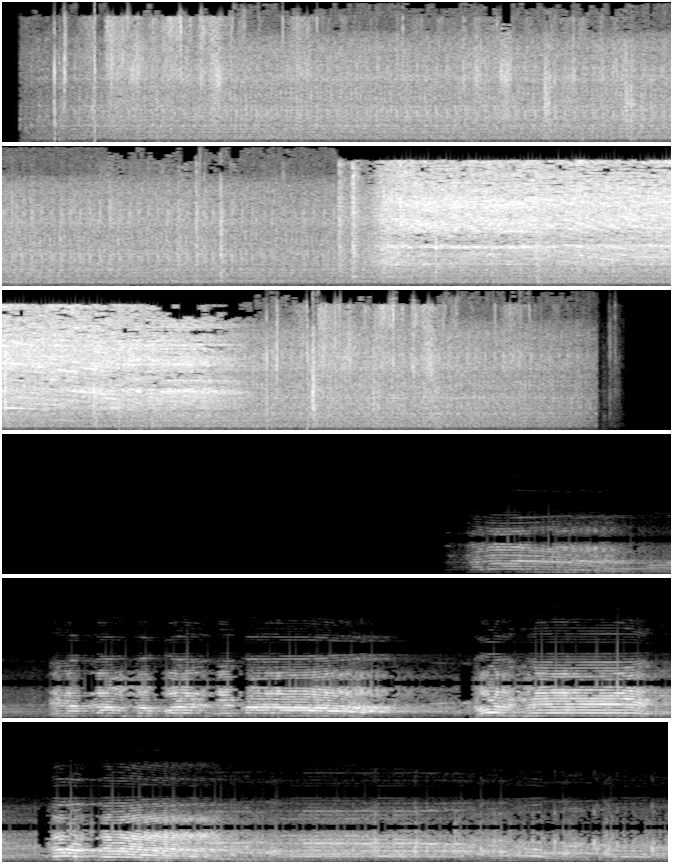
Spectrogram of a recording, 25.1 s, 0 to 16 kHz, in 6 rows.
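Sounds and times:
mechanical whirring: 0:00.2 - 0:12.1
clicks and crackles: 0:09.9 - 0:11.3.

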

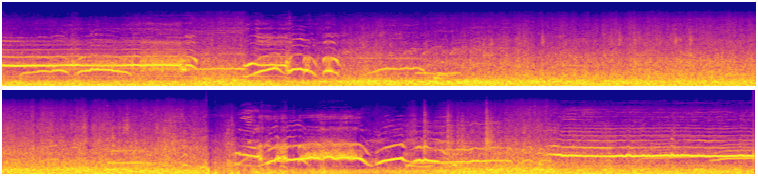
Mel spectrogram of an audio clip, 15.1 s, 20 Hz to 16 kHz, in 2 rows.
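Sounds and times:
roller coaster rumbling on track: 0:00.0 - 0:15.0
wind over microphone: 0:00.0 - 0:15.0.

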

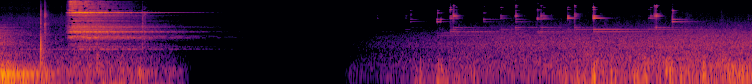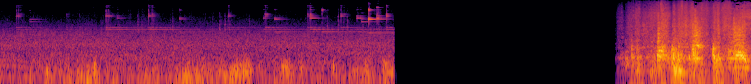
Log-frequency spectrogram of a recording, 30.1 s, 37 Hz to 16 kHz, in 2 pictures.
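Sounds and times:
wind chimes tinkling: 0:01.3 - 0:04.8, 0:07.6 - 0:14.3, 0:15.3 - 0:23.0
wind rumble on microphone: 0:11.2 - 0:23.0.

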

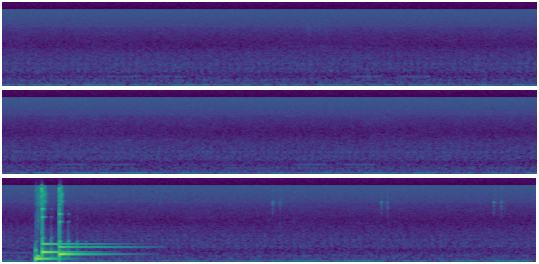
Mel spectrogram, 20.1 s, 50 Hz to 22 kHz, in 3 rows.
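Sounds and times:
two-note bell chime: 0:13.8 - 0:15.0.

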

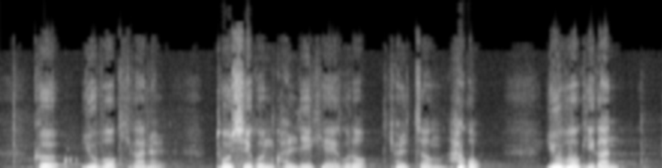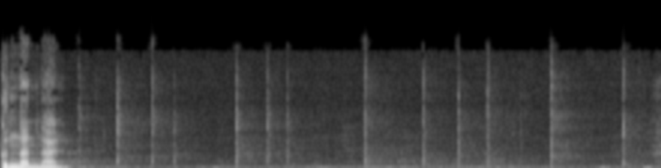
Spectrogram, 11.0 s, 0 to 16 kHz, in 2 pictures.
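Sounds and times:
low room hum: 0:00.0 - 0:11.0
chalk tapping on chalkboard: 0:06.1 - 0:11.0.

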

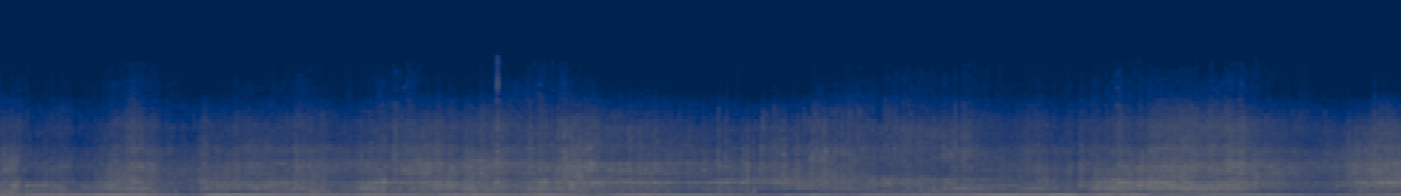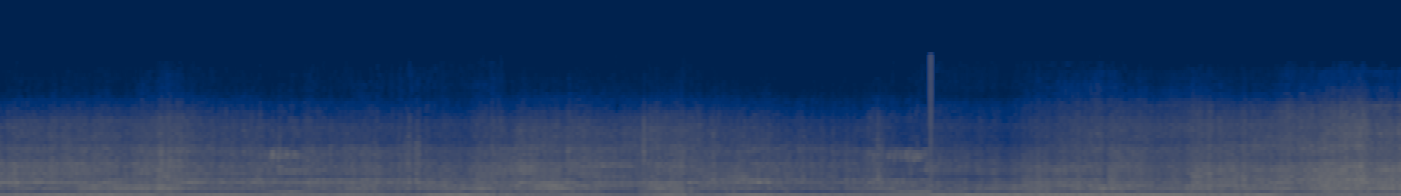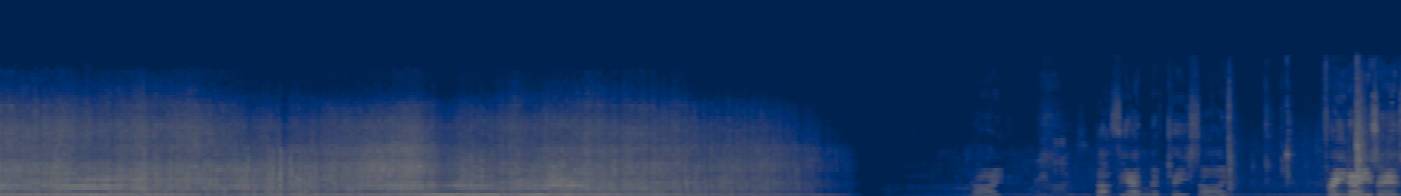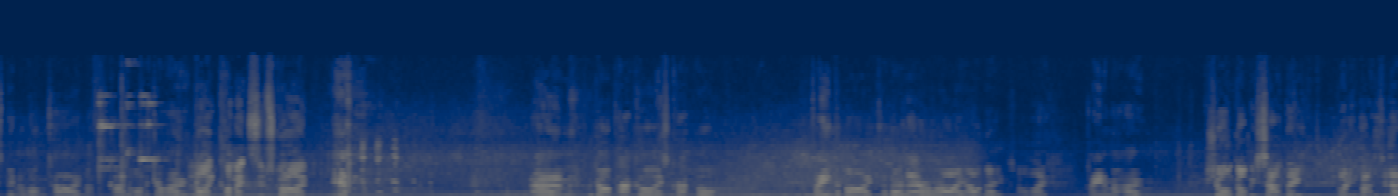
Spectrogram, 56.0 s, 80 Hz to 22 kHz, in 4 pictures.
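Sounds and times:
motorcycle engine accelerating: 0:00.0 - 0:56.0.

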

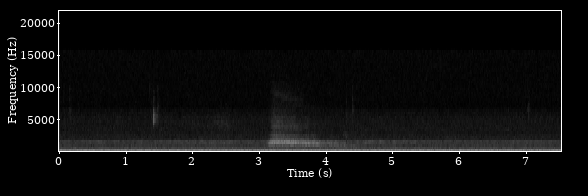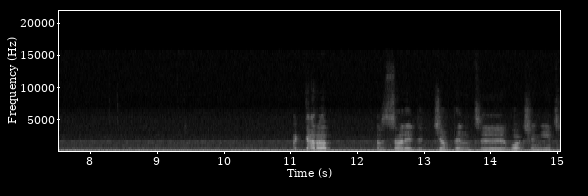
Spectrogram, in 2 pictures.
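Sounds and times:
low room hum: 0:00.0 - 0:15.0
short falling rush: 0:03.1 - 0:04.8.

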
